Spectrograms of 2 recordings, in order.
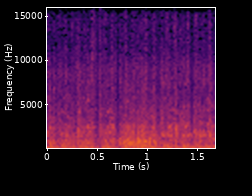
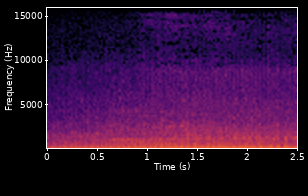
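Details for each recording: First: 1974 Ford F-250 Highboy that was running lean, after reinstalling the EGR plate and valve and plugging the PCV port: even, steady cold-start idle with no choke manipulation; normal cold idle. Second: 1974 Ford F-250 Highboy petrol V8 running lean: idles steadily with brake pedal held; foot off the brake it hisses. Idle steadies with brake pressed, pointing to a brake booster vacuum leak.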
